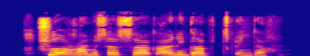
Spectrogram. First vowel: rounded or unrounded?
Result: rounded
